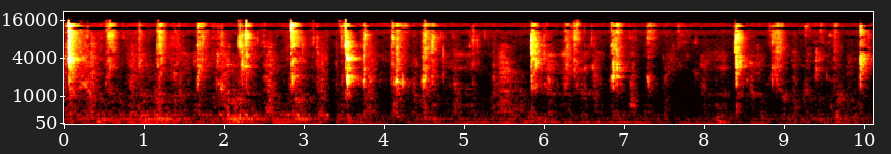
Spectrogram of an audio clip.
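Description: Close-miked chewing of ketchup-coated galeta (oven-dried bread bites): faint, soft wet mouth clicks and smacks, scattered and irregular.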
